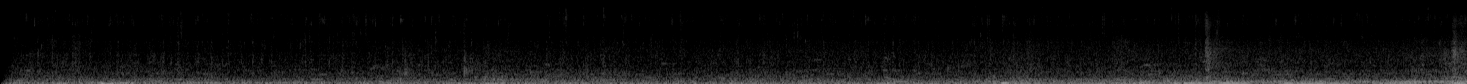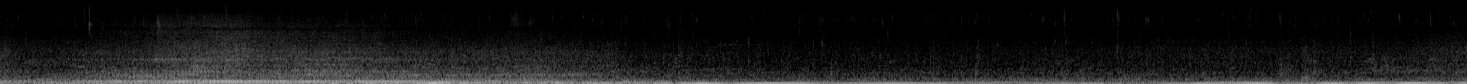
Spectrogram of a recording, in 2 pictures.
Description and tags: Paris - fontaine - rue - passage moto - CALME
By a fountain in Paris
fountain, france, paris, pedestrian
